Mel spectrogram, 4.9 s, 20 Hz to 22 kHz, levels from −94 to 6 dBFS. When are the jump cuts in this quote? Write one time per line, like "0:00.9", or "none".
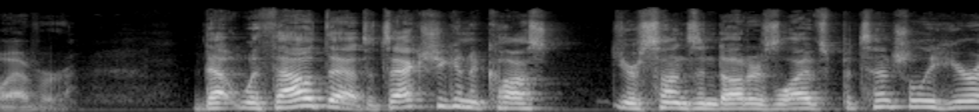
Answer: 0:01.8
